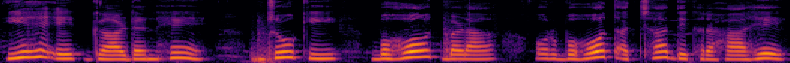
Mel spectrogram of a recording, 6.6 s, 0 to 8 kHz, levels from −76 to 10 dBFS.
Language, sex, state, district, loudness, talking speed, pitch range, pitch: Hindi, female, Madhya Pradesh, Bhopal, -18 LUFS, 120 wpm, 205-260 Hz, 220 Hz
